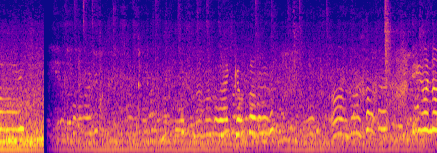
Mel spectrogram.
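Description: A crowd chatters.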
